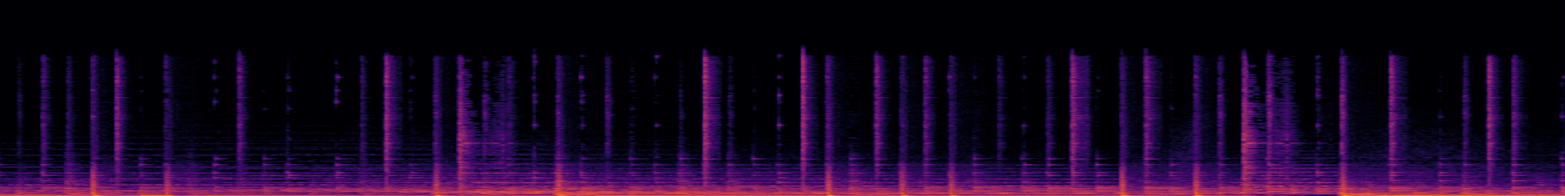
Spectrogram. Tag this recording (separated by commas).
Music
